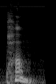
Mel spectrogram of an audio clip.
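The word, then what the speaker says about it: palm: 팜. 발음 정말 어려울 것 같은데 P에 L이 들어가니까 이게 도저히 안 돼.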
